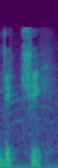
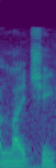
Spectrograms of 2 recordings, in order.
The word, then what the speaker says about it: lychee: This is a wiggly litchi, or lychee, depending on how you like to pronounce it.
